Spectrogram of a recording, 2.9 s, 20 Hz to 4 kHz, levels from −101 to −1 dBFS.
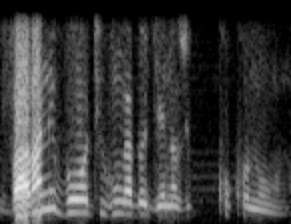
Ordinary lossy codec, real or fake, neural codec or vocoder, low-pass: none; real; none; 3.6 kHz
